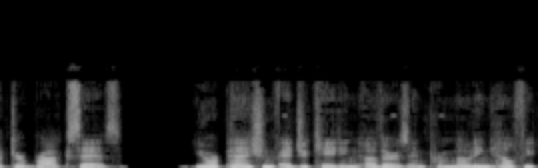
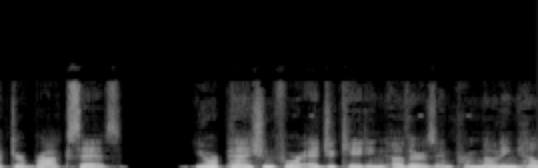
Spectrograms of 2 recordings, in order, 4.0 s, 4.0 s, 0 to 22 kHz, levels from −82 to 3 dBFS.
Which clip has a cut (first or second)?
first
